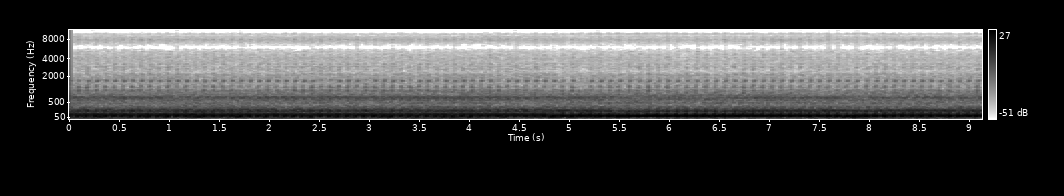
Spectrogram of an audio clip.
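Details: Low, uneven idle beat that wobbles and lumps rather than running smooth, rising slightly midway; engine is idling rough.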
